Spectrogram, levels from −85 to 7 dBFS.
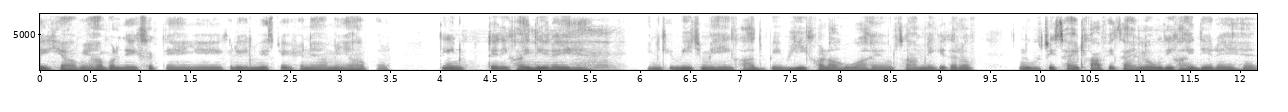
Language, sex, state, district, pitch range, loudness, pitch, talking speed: Hindi, male, Uttar Pradesh, Muzaffarnagar, 150-160 Hz, -34 LUFS, 155 Hz, 205 wpm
